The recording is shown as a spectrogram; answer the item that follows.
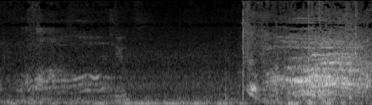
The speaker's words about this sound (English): Here, listen to the authority of one of these slaps.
